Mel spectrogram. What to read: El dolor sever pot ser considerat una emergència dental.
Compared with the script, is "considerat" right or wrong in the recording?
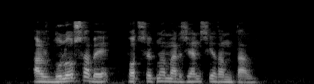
wrong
